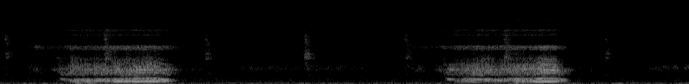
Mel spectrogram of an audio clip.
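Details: Person asleep after practising the 4-7-8 breathing technique, recorded on a phone: two loud, low, rattling snores on breathing in, about 4 seconds apart, with quiet breathing between; ordinary sleep snoring.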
